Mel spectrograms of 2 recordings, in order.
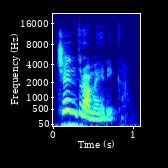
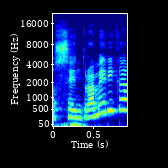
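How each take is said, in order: First: "Centroamérica" as chen-tro, falling; Italian pronunciation. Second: "Centroamérica" with an s sound, rising; Spanish pronunciation. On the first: Teacher converting it to Italian, "Centroamérica" with ch. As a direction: say "Centroamérica" starting with ch. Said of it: "cómo se pronuncia". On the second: Teacher reading the written word, "Centroamérica" with Spanish s. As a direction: say "Centroamérica" as sen-tro, left questioning. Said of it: "si vemos ahí". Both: Shown as a demonstration.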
